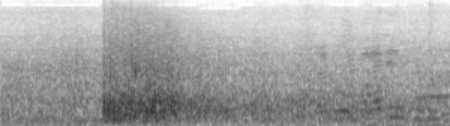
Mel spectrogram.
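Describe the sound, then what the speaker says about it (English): Fireworks or gunfire set off at a street protest and occupation in Wellington, heard as one loud sharp burst that rings out and decays into a noisy crowd, with voices talking throughout. "No, that's them firing fireworks, I think. No, there's actually guns."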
